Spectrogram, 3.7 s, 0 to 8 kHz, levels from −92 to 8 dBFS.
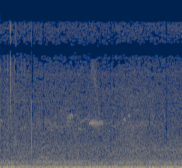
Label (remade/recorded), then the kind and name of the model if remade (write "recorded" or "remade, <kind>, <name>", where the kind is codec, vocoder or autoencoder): recorded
